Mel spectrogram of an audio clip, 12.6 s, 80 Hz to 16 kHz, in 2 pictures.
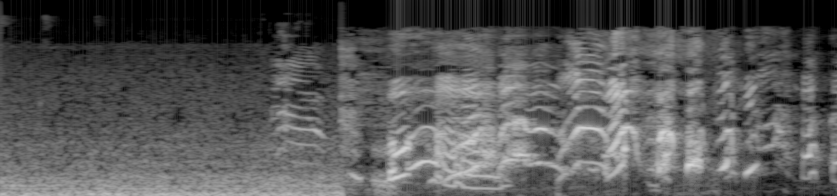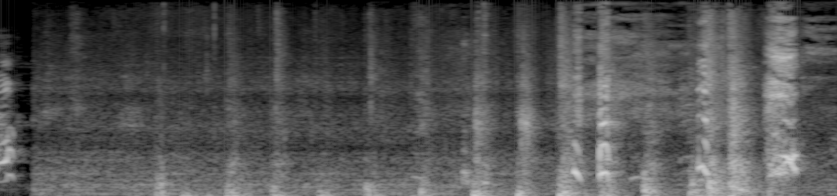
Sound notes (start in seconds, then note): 2.1 meows; 2.9 screams; 5.7 laughter; 10.5 laughing; 11.5 door slams; 12.0 gasps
